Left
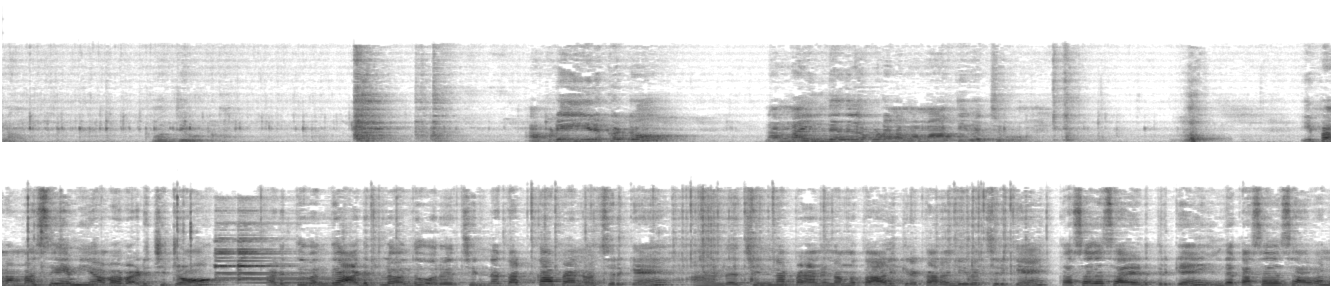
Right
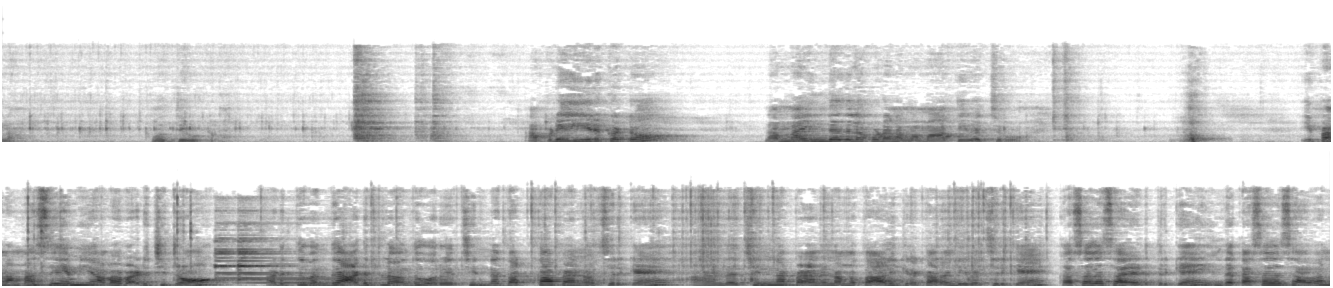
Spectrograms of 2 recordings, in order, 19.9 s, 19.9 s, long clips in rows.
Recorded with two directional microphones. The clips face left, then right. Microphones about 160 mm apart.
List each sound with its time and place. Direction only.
3.9 s a woman's voice: 60° right (ahead or behind)
5.7 s a man's voice: 55° right (ahead or behind)
9.8 s speech: centre (ahead or behind)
